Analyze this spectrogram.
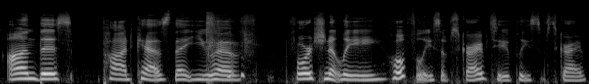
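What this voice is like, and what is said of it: Robotic-sounding voice. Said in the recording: “You sounded like a robot there for a second.”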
